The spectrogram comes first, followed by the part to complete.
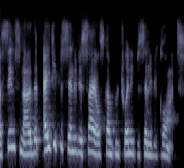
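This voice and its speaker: In an Australian accent, a woman speaks at a moderate pace. Her pitch swings very widely. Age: 60s. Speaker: online marketing consultant. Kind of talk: podcast interview.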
